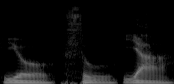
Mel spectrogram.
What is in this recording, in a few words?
"yothuya", concat syllables; Affixing experiment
